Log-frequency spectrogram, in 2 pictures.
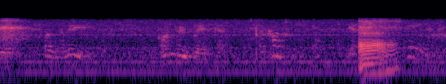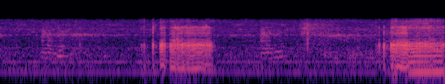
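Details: Sleeping dog: irregular rough snoring noises, several loud snorts among quieter breaths, with faint background talk; snoring.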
